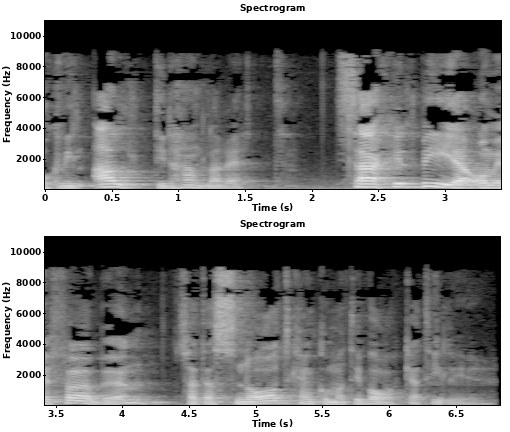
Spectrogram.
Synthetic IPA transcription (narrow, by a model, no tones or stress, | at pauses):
ʔɔkvɪlalt̪iːd̪ɦand̪laɾɛt̪ː | sæːɾɧɪlt̪̚beːjɑɔmeːɾfœːɾbøːnsɔat̪jɑsnɑːt̪kʰankʰɔmːat̪ʰɪlbɑːkat̪ʰɪlḛːɾ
